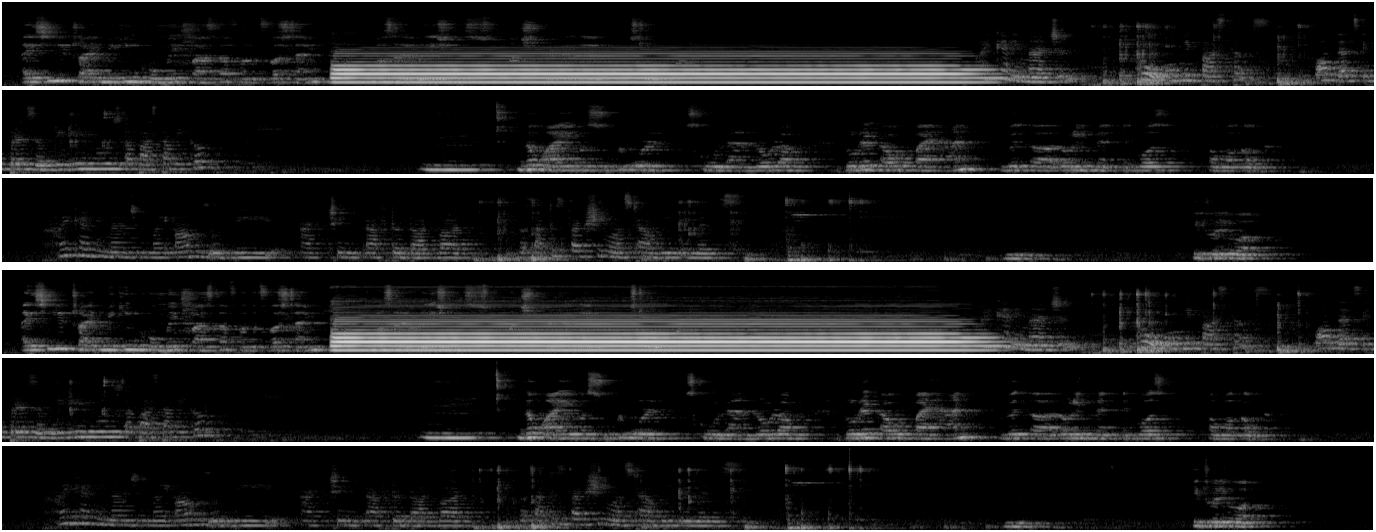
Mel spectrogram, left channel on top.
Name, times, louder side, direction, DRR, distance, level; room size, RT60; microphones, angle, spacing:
voice 1, 0.2-3.2 3.6-6.8 11.0-11.1 11.4-11.5 12.7-13.1 17.9-20.3 20.6-21.7 22.2-23.4 23.7-25.3 25.8-26.3 32.4-32.5 35.3-35.4 37.4-37.8 39.3-39.9, right 1 dB, 35° right, 1 dB, 2.3 m, -36 dB
Wind instrument woodwind instrument, 3.3-10.0, right 5 dB, 65° right, 0.4 m, -14 dB
voice 2, 9.7-11.0 11.3-12.7 13.1-15.8 16.2-16.3 27.8-32.3 32.8-32.9 33.1-34.8 35.3-35.5, left 1 dB, 30° left, 0 dB, 4.4 m, -39 dB
14.0 x 8.0 x 7.4 m, 0.93 s
head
